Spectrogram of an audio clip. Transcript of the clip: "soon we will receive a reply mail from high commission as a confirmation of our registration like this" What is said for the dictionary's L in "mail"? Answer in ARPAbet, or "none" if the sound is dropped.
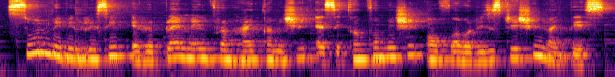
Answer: N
